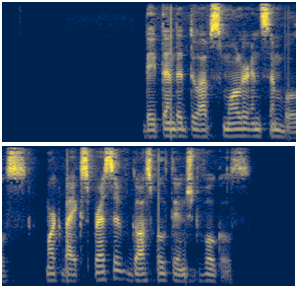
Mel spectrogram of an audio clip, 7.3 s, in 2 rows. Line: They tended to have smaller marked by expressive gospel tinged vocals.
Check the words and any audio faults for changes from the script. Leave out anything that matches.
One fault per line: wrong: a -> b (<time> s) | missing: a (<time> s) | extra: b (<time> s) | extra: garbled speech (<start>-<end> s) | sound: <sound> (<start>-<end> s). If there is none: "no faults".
extra: ensembles (3.1 s)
